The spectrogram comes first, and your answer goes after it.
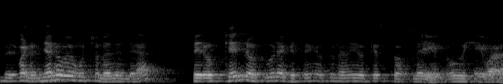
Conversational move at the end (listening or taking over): taking over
